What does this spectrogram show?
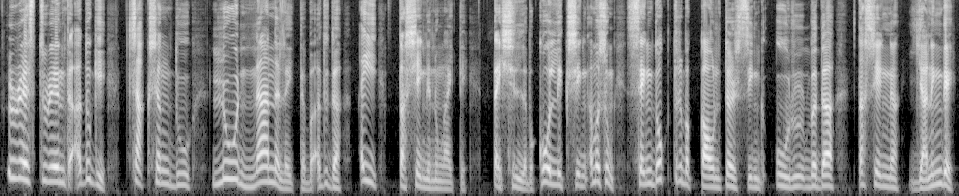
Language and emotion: Manipuri, angry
